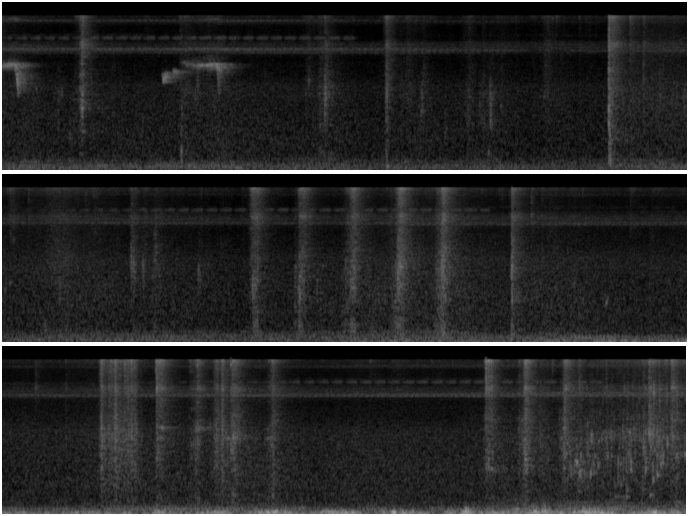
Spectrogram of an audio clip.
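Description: Water sloshing and splashing as a person wades through a muddy stream and lifts a fishing net, with scattered sharp splashes that grow busier and louder in the last six seconds. A steady high insect drone runs underneath, and a bird chirps twice near the start.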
